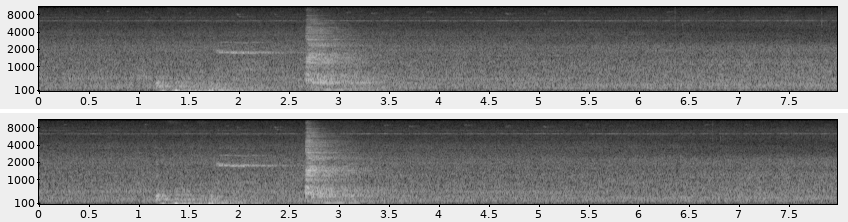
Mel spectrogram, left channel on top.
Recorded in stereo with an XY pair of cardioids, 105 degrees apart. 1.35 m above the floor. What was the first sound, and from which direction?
A cat meowing, 35° right.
